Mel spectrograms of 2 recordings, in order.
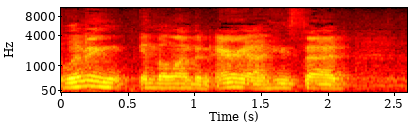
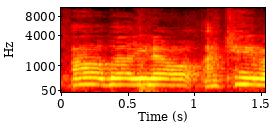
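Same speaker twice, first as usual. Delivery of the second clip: a rough, hammed-up UK accent, pitched higher; lightly mock a Londoner in a British accent; trashy UK accent; 8 semitones higher than usual. Imitating the man from London in a trashy UK accent. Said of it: "slipping into a really trashy version of, like, a U K accent".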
